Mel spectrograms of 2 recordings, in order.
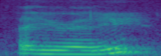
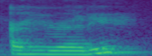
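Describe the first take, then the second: No difference in how they are said.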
